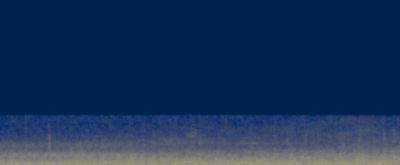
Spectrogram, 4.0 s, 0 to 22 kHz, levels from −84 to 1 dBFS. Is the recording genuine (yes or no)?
yes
